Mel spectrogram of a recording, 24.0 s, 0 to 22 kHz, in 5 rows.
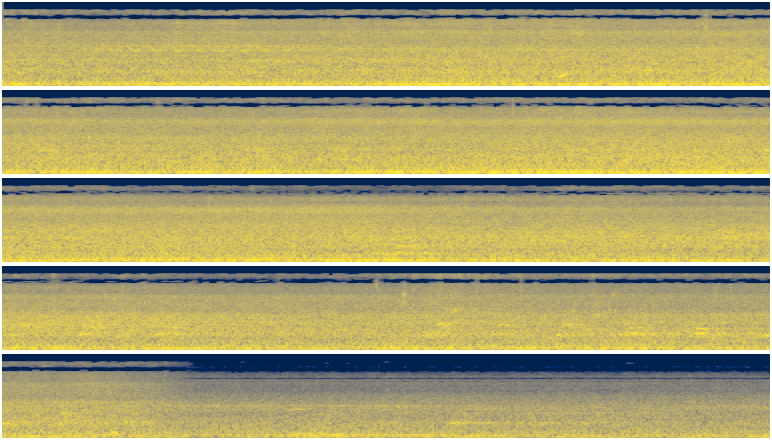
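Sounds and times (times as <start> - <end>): rushing river: 0.0 - 20.4.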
